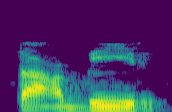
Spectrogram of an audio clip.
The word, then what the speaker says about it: تعبیر: ہاں, تلفظ میں شاید حرف آگے پیچھے ہو گیا. لفظ جو ہے تعبیر با کے ساتھ, یہ درست ہے.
